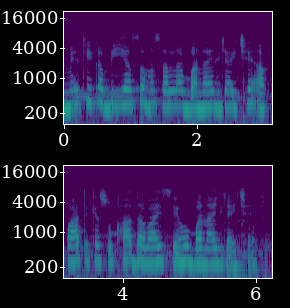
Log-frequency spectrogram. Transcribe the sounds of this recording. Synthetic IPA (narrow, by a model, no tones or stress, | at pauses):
met̪ʰikəbijasə̃məsəlːabənaɪld͡ʒajt͡ʃʰɛapat̪kesukʰad̪əβaiseɦobənajld͡ʒajt͡ʃʰɛ̰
